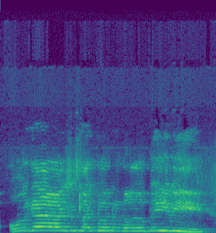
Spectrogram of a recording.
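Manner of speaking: put-on high, squealing baby-talk gush. Talking about her cat, gushing in a high squeal. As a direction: coo over it like holding a newborn.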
